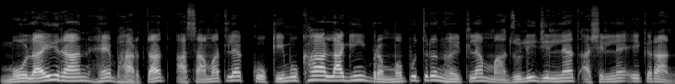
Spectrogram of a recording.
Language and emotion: Goan Konkani, neutral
